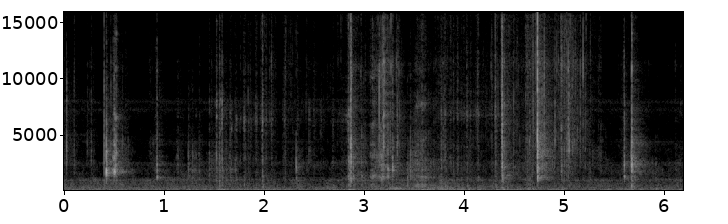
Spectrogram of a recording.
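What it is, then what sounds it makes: Dry soap bar scraped with a knife. A small knife with a yellow-tan blade shaves and scrapes the surface of a hand-sized, solid bar of dry green soap held in one hand, and crumbly flakes fall off. Quiet, dry, bright crunchy scrapes and crackles come in short, uneven bursts with no ring, over a faint low hiss between them.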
